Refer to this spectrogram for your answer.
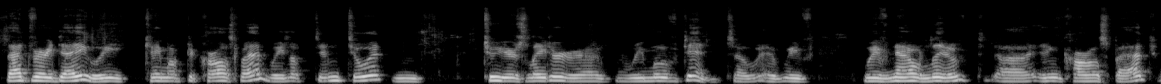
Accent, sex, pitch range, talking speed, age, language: American, male, 145-175 Hz, 150 wpm, 60-79, English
